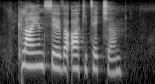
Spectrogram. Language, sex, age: English, female, 23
